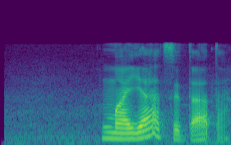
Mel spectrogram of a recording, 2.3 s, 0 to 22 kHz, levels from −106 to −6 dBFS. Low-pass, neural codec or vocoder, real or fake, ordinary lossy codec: 7.2 kHz; none; real; none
